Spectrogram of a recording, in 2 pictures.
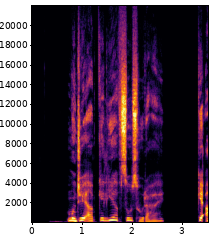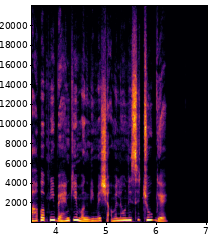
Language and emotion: Urdu, sad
